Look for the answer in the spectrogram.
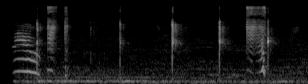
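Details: Indian green ringneck parakeet, a talking parrot said to imitate a cat's meow: a short harmonic wail opening with falling, curved sweeps, then sharp scattered clicks and taps against a low steady hum.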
